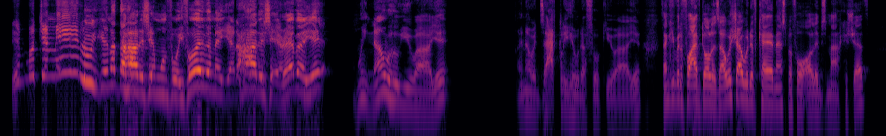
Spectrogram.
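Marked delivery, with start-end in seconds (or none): 0.2-9.6 high, animated, swooping sing-song voice. Compliment Stevens after he proclaims himself the real hardest hitter, as a Jolly McGregor impression. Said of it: "Impression of Jolly McGregor".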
